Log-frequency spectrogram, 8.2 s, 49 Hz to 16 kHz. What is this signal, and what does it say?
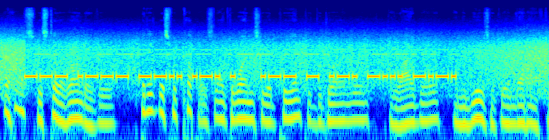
Morse code (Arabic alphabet), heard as a keyed tone, machine-sent, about 21 wpm, 680 Hz, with radio static, a weaker station near 1690 Hz and speech in English. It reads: خجذرء وتربث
